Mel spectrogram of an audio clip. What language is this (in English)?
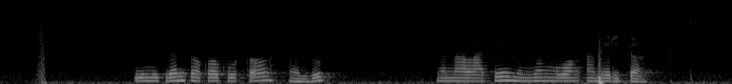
Javanese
